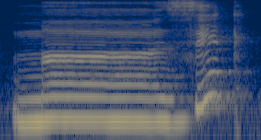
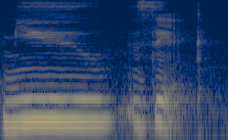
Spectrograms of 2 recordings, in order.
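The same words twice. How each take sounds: First: The first vowel is a short sound. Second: The first vowel is a long sound. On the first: The speaker calls it wrong. "of course you can tell the word does not make sense" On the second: The speaker calls it right. "the long vowel sound to get music"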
